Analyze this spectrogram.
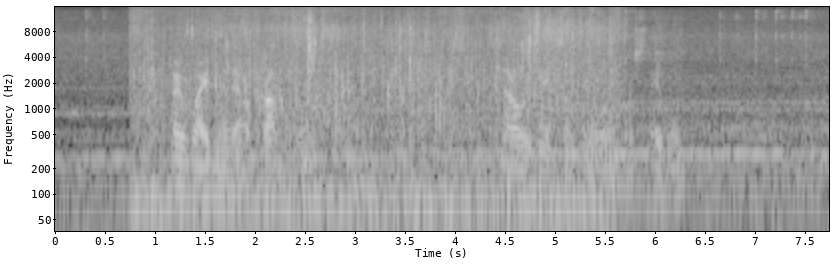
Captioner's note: gravel sounds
